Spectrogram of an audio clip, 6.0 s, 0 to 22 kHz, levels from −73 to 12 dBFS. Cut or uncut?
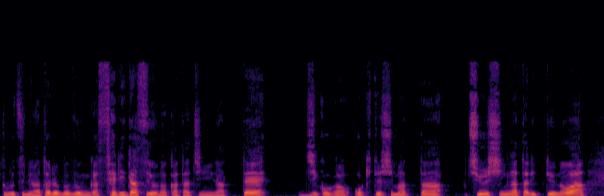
uncut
